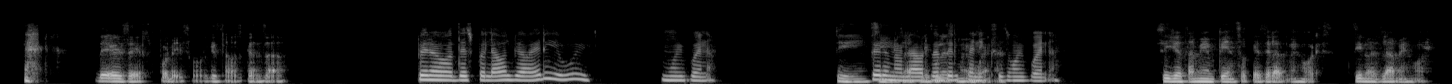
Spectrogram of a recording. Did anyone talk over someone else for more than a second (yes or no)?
yes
